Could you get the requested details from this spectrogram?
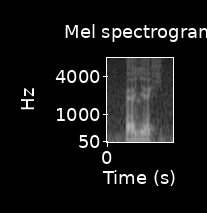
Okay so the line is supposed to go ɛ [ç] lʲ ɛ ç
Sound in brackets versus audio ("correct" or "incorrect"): incorrect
